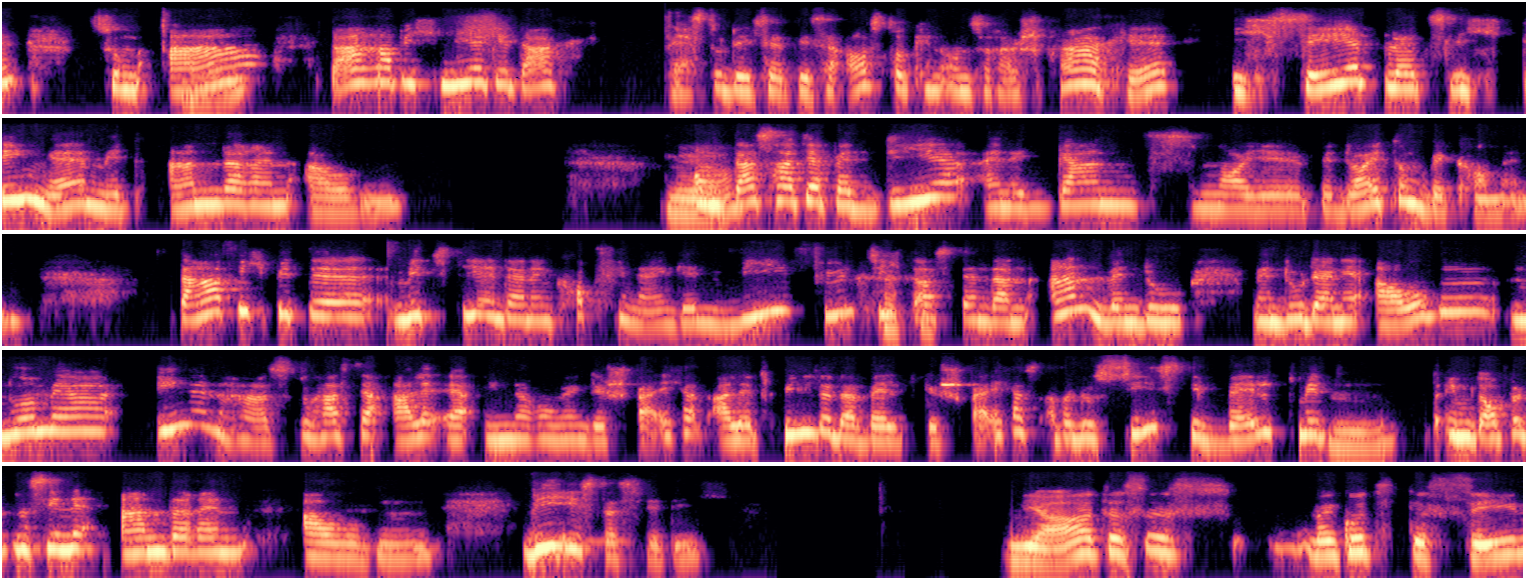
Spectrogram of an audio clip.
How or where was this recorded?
video call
